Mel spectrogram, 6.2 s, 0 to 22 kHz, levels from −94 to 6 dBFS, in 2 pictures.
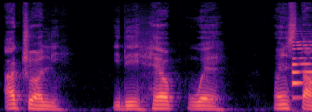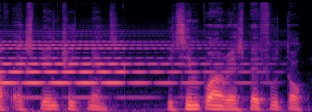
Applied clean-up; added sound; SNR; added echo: none; Keyboard (musical); 1 dB; none.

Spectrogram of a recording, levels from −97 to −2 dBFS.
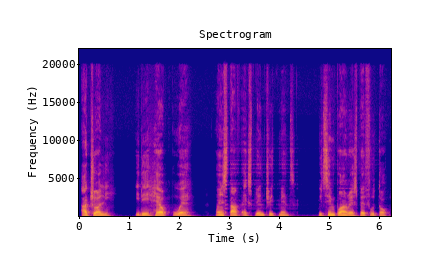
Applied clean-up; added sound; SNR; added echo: neural mask model DeepFilterNet 3.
